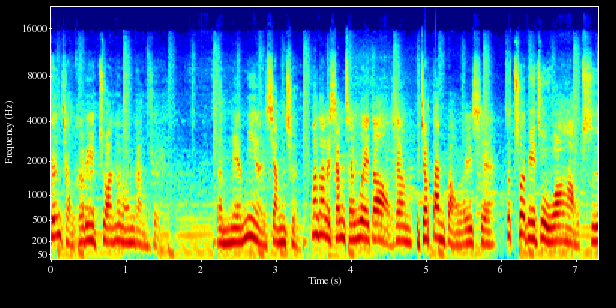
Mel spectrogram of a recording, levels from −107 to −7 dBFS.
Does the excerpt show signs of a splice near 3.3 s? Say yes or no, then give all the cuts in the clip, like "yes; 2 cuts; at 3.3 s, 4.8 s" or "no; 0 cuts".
yes; 2 cuts; at 3.3 s, 6.0 s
